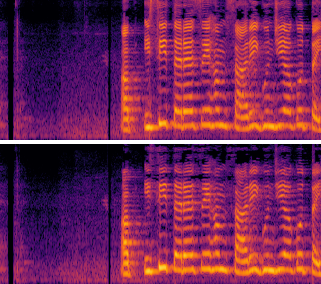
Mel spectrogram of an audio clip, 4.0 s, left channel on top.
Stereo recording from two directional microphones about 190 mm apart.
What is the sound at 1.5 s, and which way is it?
A woman's voice, 25° right (ahead or behind).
